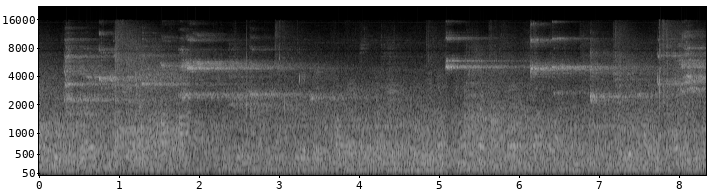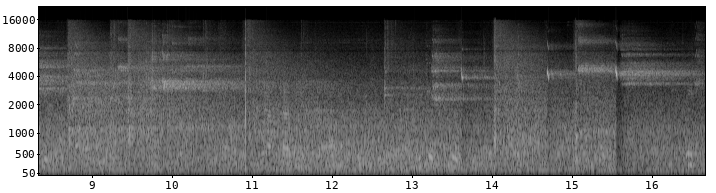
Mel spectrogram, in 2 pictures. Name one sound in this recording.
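Rackets strike a shuttlecock back and forth in an echoing hall.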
